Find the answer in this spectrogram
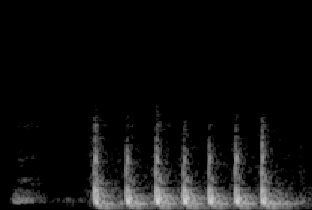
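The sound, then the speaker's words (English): Knocking on the door of a flat: seven sharp, evenly spaced raps in a quick, steady rhythm, fairly loud, with no voices. “Knock.”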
